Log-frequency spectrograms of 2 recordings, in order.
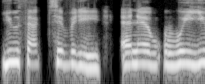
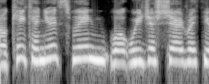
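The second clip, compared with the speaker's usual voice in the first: ordinary talk, nothing marked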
